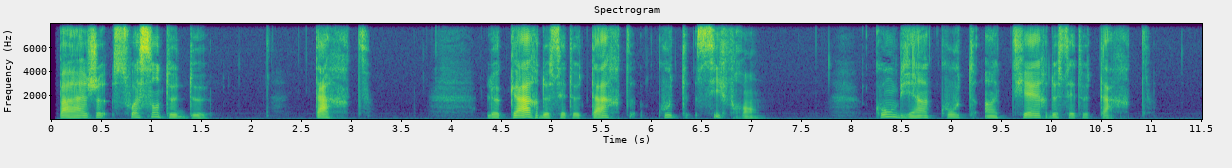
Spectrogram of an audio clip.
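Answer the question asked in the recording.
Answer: 8 francs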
